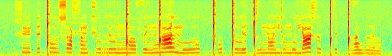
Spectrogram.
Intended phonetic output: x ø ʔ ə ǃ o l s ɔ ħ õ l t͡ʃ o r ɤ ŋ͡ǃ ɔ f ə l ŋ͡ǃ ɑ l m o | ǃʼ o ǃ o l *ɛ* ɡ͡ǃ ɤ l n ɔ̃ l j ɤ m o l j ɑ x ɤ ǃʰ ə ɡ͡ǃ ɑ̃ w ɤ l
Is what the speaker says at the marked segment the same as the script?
no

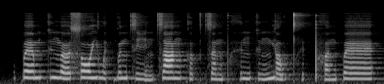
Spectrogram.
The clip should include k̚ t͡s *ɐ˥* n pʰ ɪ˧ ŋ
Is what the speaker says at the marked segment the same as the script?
no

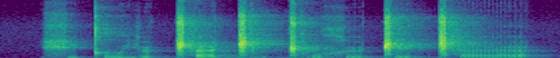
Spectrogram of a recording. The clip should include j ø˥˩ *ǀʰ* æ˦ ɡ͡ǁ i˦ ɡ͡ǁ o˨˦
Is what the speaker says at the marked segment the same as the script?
no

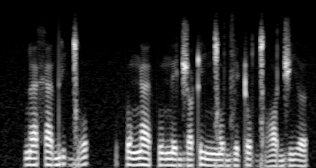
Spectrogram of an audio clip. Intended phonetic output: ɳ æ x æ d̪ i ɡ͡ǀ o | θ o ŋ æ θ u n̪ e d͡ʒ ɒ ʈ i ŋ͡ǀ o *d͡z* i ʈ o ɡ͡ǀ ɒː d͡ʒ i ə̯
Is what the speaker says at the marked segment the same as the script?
yes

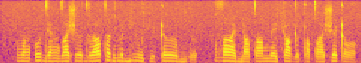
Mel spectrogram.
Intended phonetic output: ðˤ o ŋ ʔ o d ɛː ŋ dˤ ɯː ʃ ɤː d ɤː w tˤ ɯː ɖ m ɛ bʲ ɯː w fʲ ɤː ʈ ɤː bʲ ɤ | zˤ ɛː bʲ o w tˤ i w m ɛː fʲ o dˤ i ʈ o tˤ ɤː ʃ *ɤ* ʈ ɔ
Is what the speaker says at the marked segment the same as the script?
yes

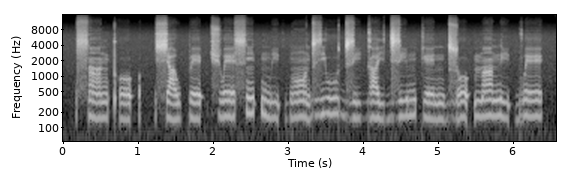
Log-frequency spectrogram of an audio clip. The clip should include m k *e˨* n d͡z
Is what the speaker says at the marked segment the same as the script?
no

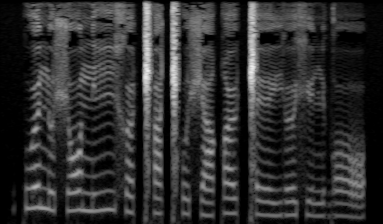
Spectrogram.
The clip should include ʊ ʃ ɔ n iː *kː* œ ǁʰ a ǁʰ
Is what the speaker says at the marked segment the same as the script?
no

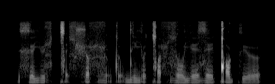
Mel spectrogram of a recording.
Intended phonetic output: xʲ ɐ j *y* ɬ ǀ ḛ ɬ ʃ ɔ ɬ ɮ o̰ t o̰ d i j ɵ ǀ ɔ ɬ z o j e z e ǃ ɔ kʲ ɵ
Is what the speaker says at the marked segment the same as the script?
yes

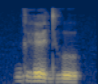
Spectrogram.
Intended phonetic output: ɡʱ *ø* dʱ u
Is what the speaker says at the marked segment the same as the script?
yes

